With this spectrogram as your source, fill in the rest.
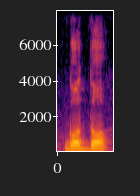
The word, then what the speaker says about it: গদ্য: থাকে জ ফলা থাকে তাহলে অ এর উচ্চারণ ও এর মত হবে যেমন আমাদের এই যে গদ জফলা প দ ফলা গ দ্য প দ্য এভাবে যদি তোমরা বলো আসলে এভাবে তো উচ্চারণ নয় এটা হবে কি উচ্চারণ হবে গদ্য পদ্য অর্থাৎ গ ও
